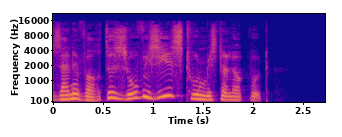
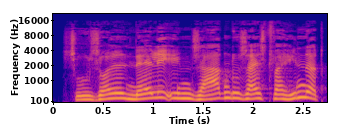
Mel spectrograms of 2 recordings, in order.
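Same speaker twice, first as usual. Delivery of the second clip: insistent, louder and higher plea; stubborn insistence; 4 semitones higher, 6 dB louder, faster than usual. A narrator's reading. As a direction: press the point stubbornly. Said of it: "meinte er hartnäckig".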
